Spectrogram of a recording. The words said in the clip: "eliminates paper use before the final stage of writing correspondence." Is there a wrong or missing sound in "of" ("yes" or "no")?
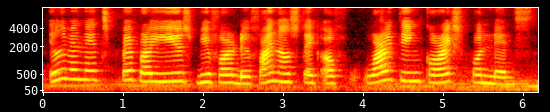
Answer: yes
